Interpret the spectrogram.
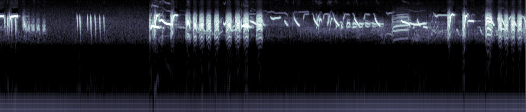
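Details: Eurasian siskin eating from alder cones, short buzzy bursts then a long run of fast chirps, wheezy trills and sharp upward-flicking notes.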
